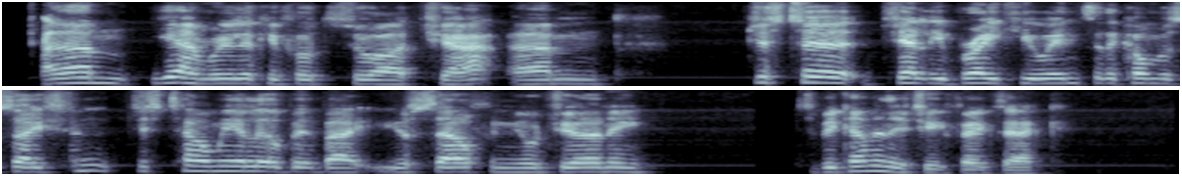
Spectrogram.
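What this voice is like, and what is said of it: Slightly hoarse, croaky voice. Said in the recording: “I've got a bit of a frog in my throat”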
